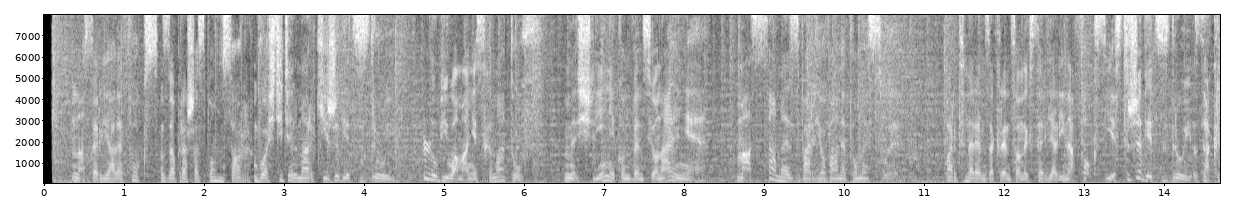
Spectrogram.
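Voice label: Polish, female; lektoring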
